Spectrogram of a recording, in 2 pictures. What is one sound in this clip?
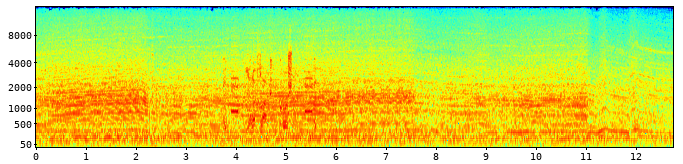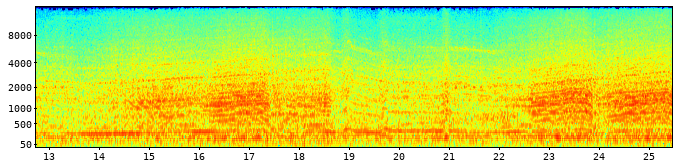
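A racing car engine roars loudly, revving up through the gears and dropping in pitch as it shifts down.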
